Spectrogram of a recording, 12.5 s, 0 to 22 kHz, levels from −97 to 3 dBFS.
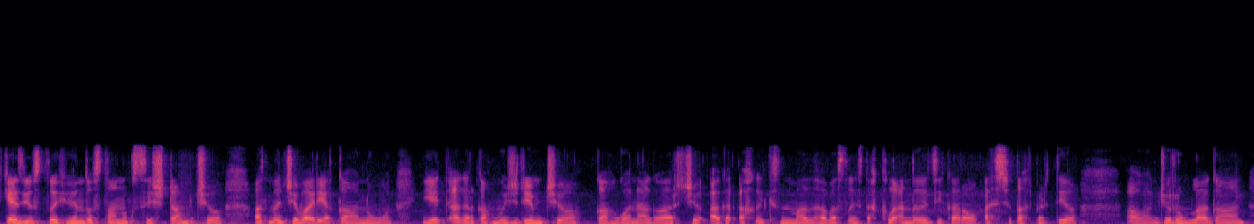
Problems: background sounds at intervals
